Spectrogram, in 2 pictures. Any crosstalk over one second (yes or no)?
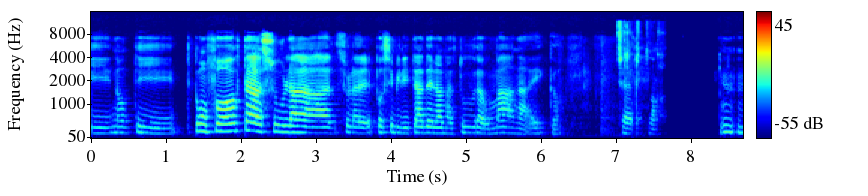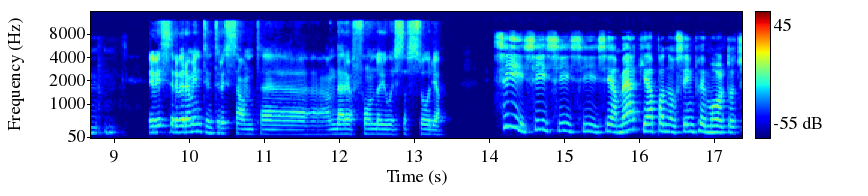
no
